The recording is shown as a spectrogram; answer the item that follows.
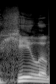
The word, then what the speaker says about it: Gila: a Gila monster, and so that's how it is pronounced. Some people, I think, try to say Gila monster, but it's a Gila monster.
